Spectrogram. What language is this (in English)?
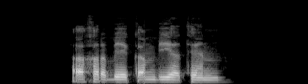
Khetrani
